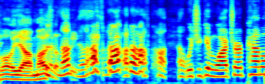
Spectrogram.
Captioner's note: laughter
